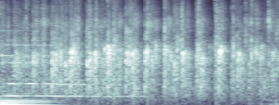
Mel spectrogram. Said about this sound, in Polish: Mam nadzieję, że te oklaski się nagrały, bo tu naprawdę są ludzie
